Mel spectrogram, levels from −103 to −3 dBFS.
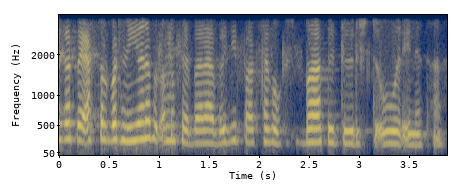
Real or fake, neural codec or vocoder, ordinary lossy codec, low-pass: real; none; none; 3.6 kHz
